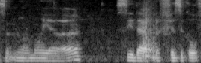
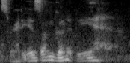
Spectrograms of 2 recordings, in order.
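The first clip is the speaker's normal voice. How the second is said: muttered under breath, much quieter; 8 dB quieter than usual. Narrating a scene, the storyteller gives her line, muttered under her breath. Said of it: "under her breath".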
